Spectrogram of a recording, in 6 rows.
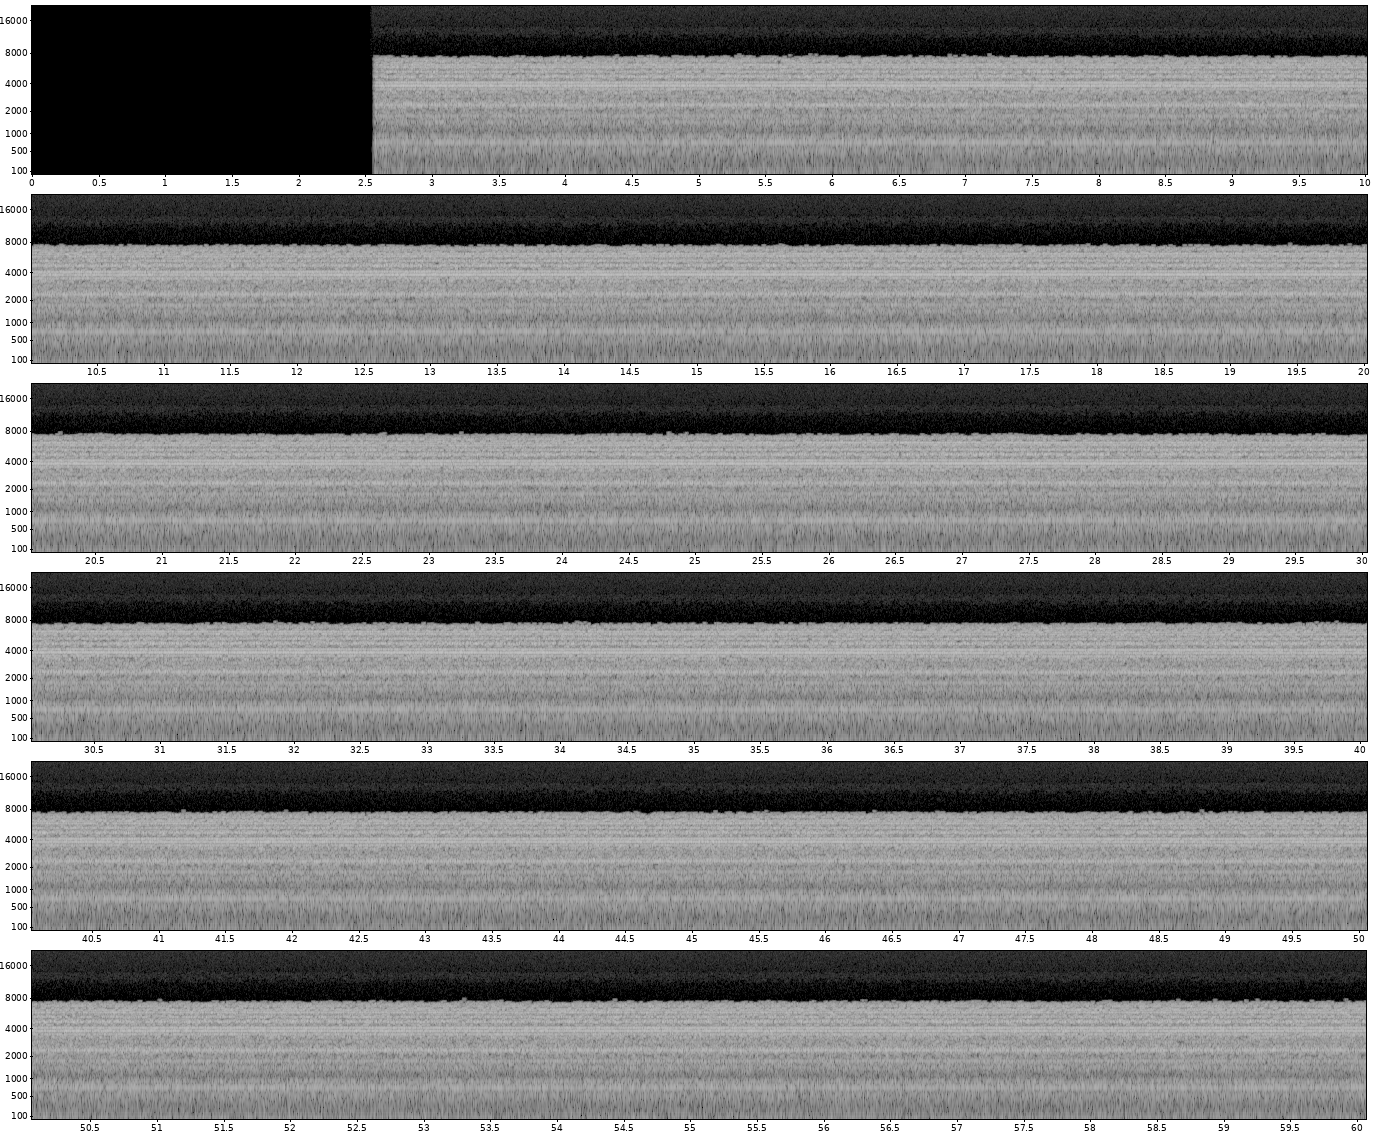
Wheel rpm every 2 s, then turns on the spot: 0, 0, 0, 0, 0, 0, 0, 0, 0, 0, 0, 0, 0, 0, 0, 0, 0, 0, 0, 0, 0, 0, 0, 0, 0, 0, 0, 0, 0, 0.
none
